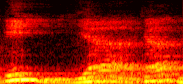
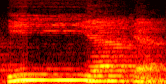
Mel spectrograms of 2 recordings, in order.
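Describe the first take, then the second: First: The 'y' is said as a doubled consonant. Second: The 'y' is said as a long vowel. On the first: The speaker calls it right. "Harusnya ya sukun" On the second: The speaker calls it wrong. "Yang tidak boleh iyaka"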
